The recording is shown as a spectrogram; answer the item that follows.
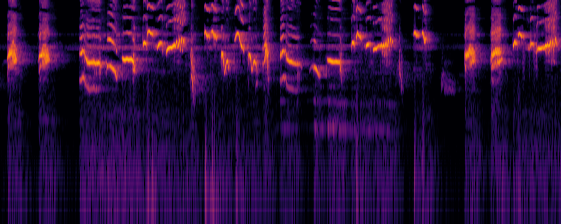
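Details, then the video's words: Female Oriental magpie-robin calling to lure the male: a varied stream of high whistled, sliding and chattering notes in quick bursts, with short pauses between phrases. "Suara Gacor Kacer betina memancing jantan"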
